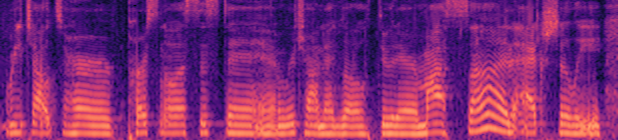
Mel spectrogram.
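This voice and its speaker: A woman from Detroit with a slightly raspy voice, chatting informally and in slang as a podcast guest. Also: on the low side, fairly even intonation, normal speed, a little mellow. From Detroit, United States. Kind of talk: casual interview chat.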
